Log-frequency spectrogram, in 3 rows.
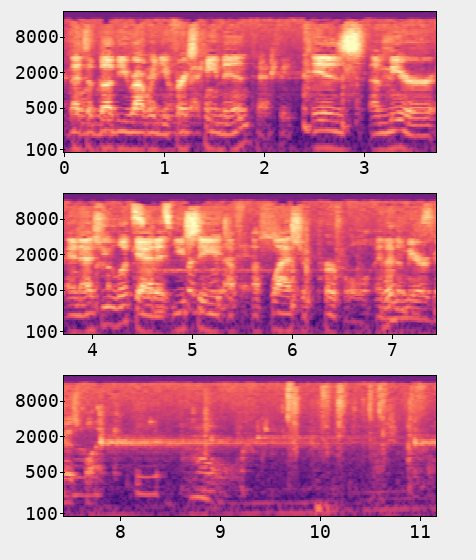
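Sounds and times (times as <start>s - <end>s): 
speech: 0.0s - 9.2s
faint steady hum: 0.0s - 11.1s
water dripping: 6.7s - 11.1s.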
